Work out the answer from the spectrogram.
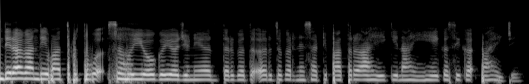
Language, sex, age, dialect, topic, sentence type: Marathi, female, 25-30, Standard Marathi, banking, question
